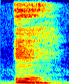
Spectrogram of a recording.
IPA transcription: ɪ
